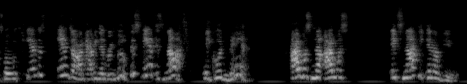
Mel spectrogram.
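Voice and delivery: ordinary talk, nothing marked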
